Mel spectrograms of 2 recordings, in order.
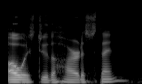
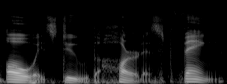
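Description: First: Said in the usual way. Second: ALWAYS slow and drawn out, landing low; slow motto. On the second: Shown as a demonstration. Vlogger reciting his catchphrase to viewers, slow and emphatic. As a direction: preach it slowly like a catchphrase. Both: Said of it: "what do I always say?".

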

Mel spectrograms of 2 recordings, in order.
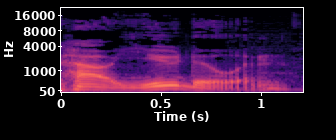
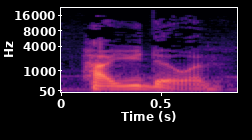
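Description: First: Slow, drawn-out New Jersey greeting; lower, lazy-paced New Jersey "How you doing?"; New Jersey accent. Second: Said in the usual way. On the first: Shown as a demonstration. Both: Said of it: "that New Jersey accent".

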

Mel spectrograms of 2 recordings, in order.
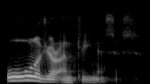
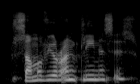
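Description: First: "all" set firmly apart and falling; stress on all. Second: "some" lifted with a questioning rise; stress on some. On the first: Preacher correcting himself to all, stressed. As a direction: lean hard on "all" to correct "some". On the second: Preacher misquoting the verse before correcting it, stressed. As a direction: lean on "some" as if unsure. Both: Shown as a demonstration.

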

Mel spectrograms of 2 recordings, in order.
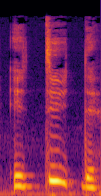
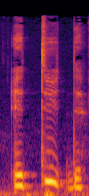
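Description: No difference in how they are said.

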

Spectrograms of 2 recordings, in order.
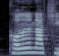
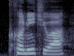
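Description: First: Osaka accent. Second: Said in the usual way. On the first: Shown as a demonstration. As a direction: say "Konnichiwa" the Osaka dialect way. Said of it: "speaks in an Osaka accent". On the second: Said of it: "instead of saying".

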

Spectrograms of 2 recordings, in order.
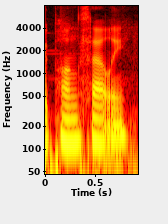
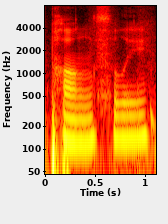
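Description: First: Pang Sally, second word like the English name Sally; Americanized pronunciation. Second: Pang Sali with a plain P, no H sound; silent H. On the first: Joking about the town's name, Pang Sally said American-style. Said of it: "Very American of you". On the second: Explaining the town's name to listeners, Pang Sali with silent H. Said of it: "you don't pronounce the H". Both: Shown as a demonstration.

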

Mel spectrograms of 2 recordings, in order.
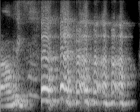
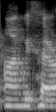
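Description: First: Much higher, louder, slow through laughter; laughing punchline. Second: Said in the usual way. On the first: Retold or imitated. Voicing his insistent energy, laughing. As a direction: stretch it out laughing.

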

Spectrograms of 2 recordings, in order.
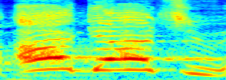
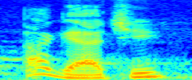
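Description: First: Shouted high and loud; booming shouted promise. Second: Quiet low reassurance; gentle murmured reassurance; soft and low. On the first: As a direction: belt it out like a shout. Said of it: "it's not like a". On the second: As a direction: say it softly, close and calm. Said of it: "It's like". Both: Shown as a demonstration.

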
